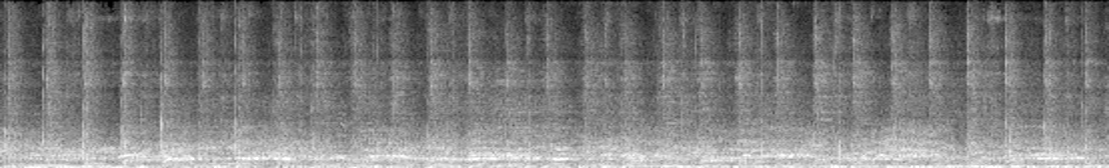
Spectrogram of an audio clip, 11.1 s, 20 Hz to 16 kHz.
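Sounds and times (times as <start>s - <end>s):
hand clapping in time: 0.0s - 11.0s
congregation singing along: 1.2s - 8.1s.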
